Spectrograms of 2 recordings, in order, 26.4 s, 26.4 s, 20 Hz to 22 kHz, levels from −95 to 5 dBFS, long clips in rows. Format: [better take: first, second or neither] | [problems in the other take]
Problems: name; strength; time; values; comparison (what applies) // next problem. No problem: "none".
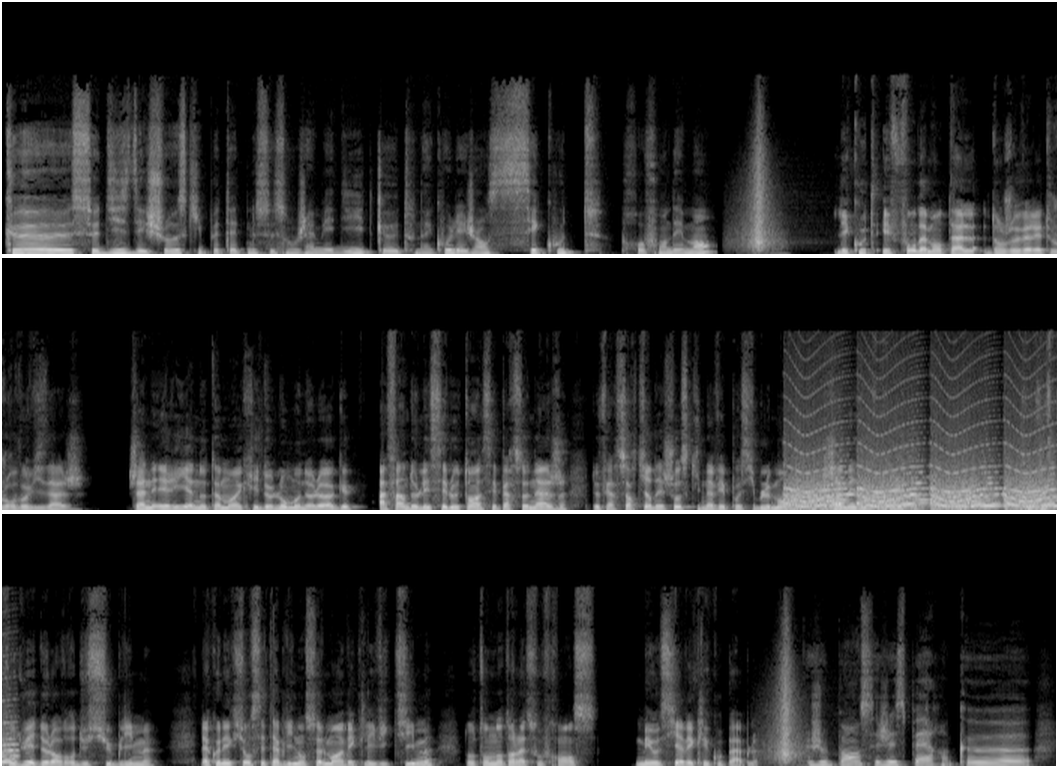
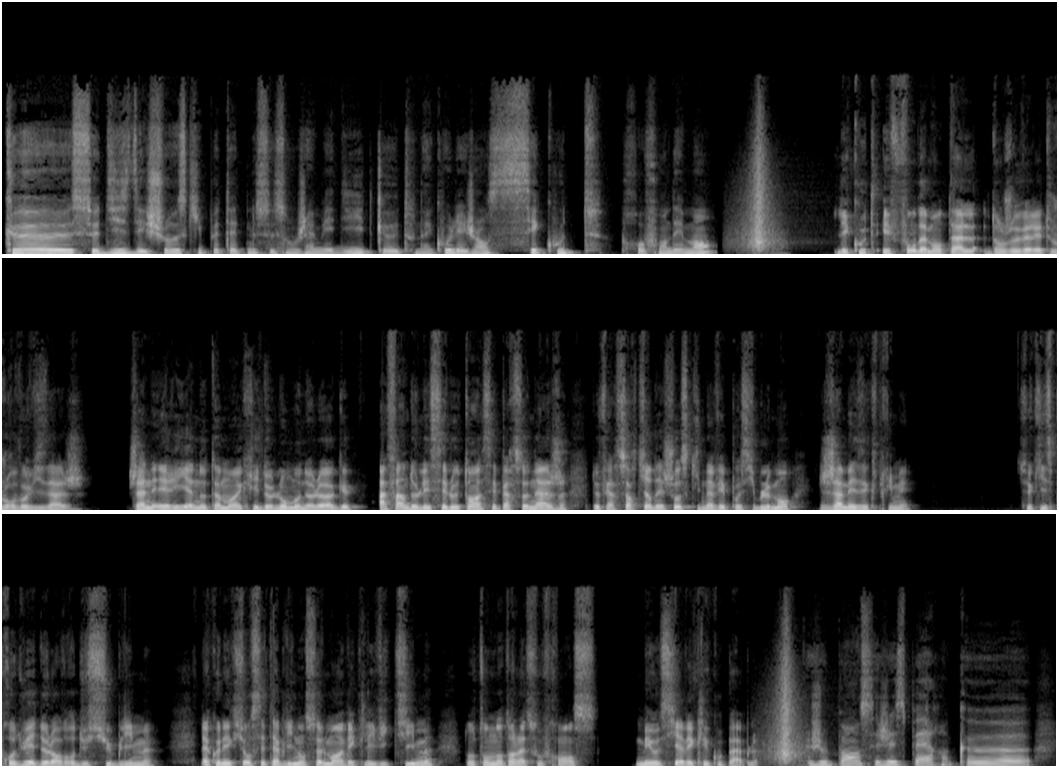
second | alarm; loud; from 15 to 18 s; peak 6 dB above the speech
